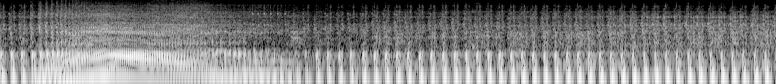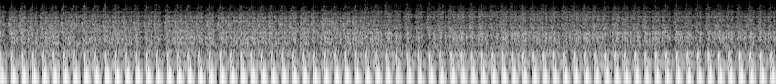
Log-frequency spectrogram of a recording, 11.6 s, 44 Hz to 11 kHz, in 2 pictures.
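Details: Bajaj NS200 at 12,000 km with an engine noise problem. After a quick rev it settles to idle, and a fast, busy metallic ticking clatter rides on every beat. Something sounds loose inside; the cause is unclear.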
